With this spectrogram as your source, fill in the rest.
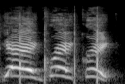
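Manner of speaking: high-pitched hammed-up approval; mock cheering. Streamer imitating the opponent's fans, mock cheering. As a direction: cheer along like an easily pleased crowd. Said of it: "says the Pisco audience, the D G Gers".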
